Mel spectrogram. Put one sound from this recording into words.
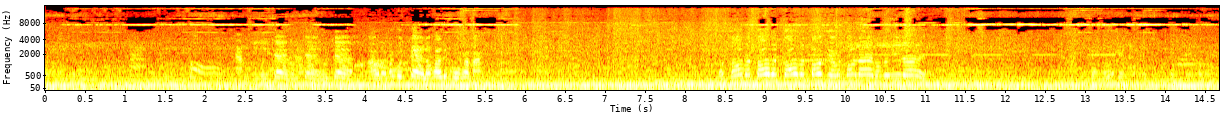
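A vehicle engine idles with a steady low hum.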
